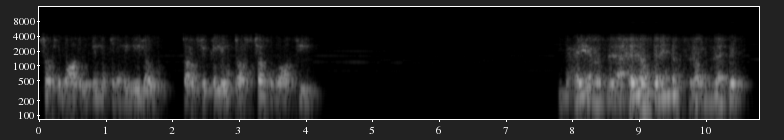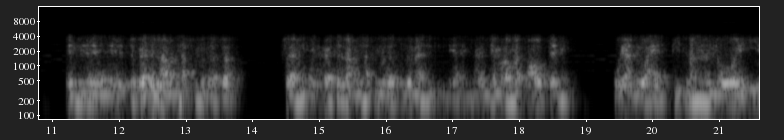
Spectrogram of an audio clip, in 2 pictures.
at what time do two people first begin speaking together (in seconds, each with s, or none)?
none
